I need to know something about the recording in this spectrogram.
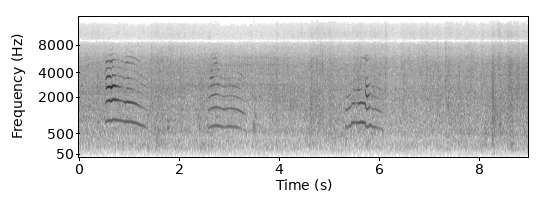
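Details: Stray cats gathered along a seaside road in the evening, being petted; several drawn-out meows, each rising then falling, a long pair near the start, another around the middle and a wavering one later, over steady background hiss.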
